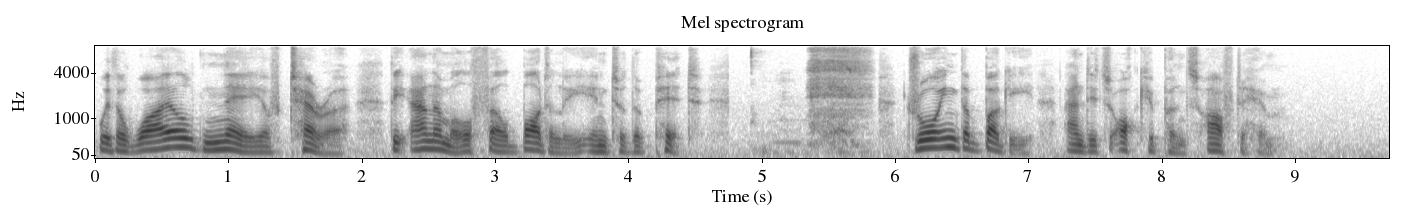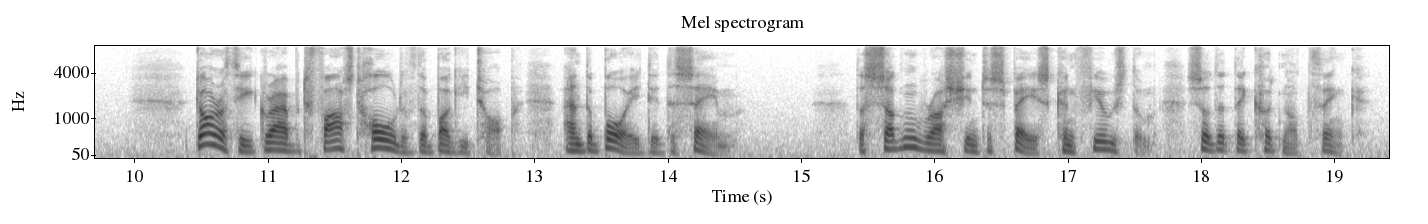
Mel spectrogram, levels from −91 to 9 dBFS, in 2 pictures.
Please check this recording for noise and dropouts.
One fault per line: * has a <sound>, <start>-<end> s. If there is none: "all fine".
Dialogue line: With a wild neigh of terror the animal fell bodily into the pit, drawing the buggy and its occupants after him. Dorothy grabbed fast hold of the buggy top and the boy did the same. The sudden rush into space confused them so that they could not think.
* has a sniff, 4.9-5.9 s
